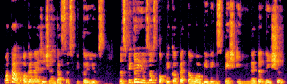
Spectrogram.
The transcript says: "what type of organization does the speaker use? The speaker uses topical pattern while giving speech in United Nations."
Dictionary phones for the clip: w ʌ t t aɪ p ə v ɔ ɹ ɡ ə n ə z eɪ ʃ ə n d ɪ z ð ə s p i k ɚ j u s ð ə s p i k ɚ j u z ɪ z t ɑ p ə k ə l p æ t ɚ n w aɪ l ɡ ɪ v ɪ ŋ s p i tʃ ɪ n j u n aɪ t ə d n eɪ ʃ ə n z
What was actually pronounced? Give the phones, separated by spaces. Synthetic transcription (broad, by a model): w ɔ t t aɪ ə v ɔ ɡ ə n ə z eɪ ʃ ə n d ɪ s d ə s p i k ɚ j u s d ə s p i k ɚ j u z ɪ s t ɑ p ə k ə l p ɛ t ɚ n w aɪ ɡ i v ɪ ŋ s p i tʃ ɪ n j u n aɪ t ə d n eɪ ʃ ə n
